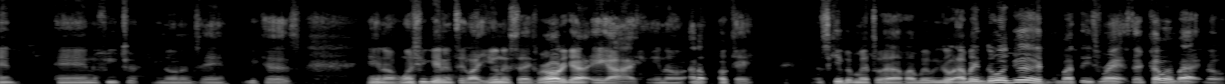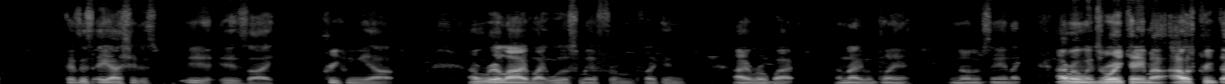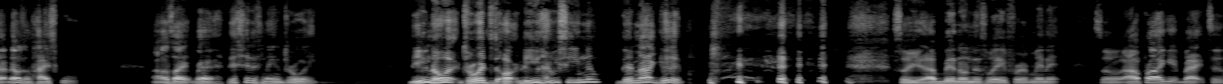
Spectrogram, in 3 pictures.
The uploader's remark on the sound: brings me outside again on Instagram Live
